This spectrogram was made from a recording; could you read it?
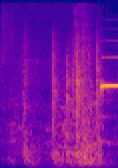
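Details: Yamaha Viking side-by-side: shifter clunk, then a steady high-pitched chime sounds continuously when shifted into high or low forward, never in reverse or neutral; owner first suspected a stuck brake micro switch or mouse, but it's the seat belt warning alarm.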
